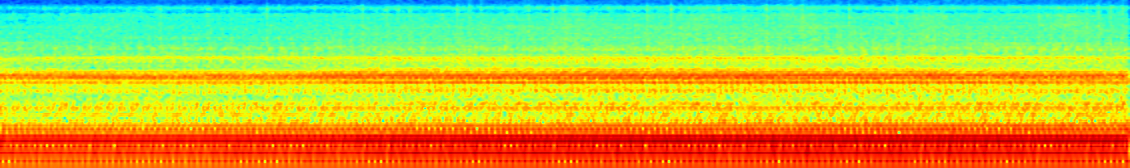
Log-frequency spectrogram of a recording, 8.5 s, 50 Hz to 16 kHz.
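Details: 2023 Tata bus AC engine started after its E1 and EP faults were cleared and gas filled: steady, even diesel idle with smooth low thrum, no knocks or misses; normal idle.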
